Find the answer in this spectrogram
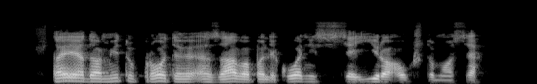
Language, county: Lithuanian, Kaunas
